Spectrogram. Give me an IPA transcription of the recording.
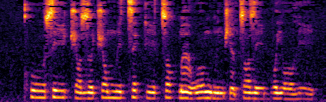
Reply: kʰ uː˨ s iː˨ t͡ʃ ɔ˨ z ʊ˨ t͡ʃ ɔ˦ m i˨ t͡s e˦ k i˨ t͡s ɔ˦ ɡ͡b ã˦˨ w oː˦ ŋ b ĩ˨ n ʃ ã˨ t͡s ɔ˦ z iː˨ b o˦ j oː˨ ɣ i˦˨

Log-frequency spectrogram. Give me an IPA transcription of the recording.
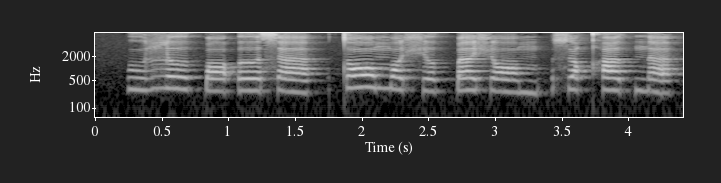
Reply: u ɮ ɤ k͡p ɔ ʔ ɤ s ɐ | t ɔ m ɔ ʃ ɤ k͡p ɐ ʃ ɔ m | s u qʰ ɤ t n ɐ

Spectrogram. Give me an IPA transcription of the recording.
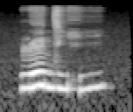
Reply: ɭ ɛ n z i h i

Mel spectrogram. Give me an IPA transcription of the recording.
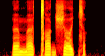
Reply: ɛ m æ ǀ a ɡ ʃ ɐ c

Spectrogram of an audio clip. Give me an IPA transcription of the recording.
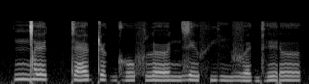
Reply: ŋ͡ǀ ɛ˦ tː æ˨˦ ʈ ə˨ ɡʱ o˨ f l œ˨ n z e˦ f j i˨ v ɛ˨ ɡʱ e˦ ɾ ə˦

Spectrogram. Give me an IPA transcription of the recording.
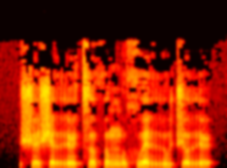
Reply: ʃ ø ʃ ə r ø t͡s o θ o ŋʷ əː xʷ ɛ r u t͡ʃ o r ø

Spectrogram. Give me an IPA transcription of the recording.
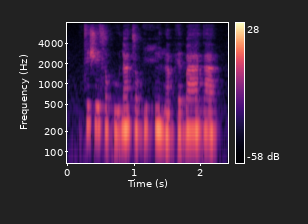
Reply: t͡s e˦ ʃ e˦ s ɔ˨ k uː˨ ɗ ã˦ t͡s ɔ˨ k i˦ h ĩ˦˨ n ã˨ pʰ ɛ˨ ɓ aː˦ ɡ a˦

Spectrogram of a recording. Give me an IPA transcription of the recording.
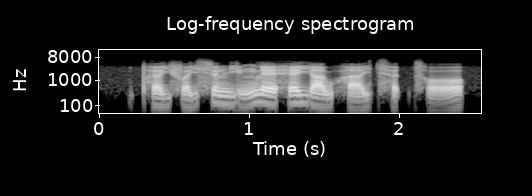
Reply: pʰ ɐ˧ j f ɐ˨˥ j s ɵ˧ n j ɪ˨˥ ŋ l ɛː˧ h ɛː˥ j aː˨˧ w h aː˨˥ j t͡sʰ ɐ˨˥ t̚ t͡sʰ ɔː˨˥

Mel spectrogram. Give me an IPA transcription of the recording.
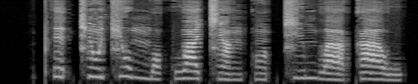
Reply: pʰ e˦ ʔ t͡ɕ ɔ̃˥˧ t͡ɕ o˥˧ m ɔ˨˩ k w a˧ t͡ɕ ã˨˩ ŋ k ɔ̃˨ t̚ t͡ɕ i˧ m w a˨˩ k a˨˩ w

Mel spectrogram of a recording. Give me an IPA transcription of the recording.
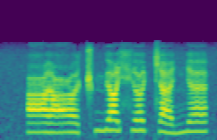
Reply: ʕ ɛ˨ ʕ œ˨ t͡ʃ mʲ ɑ˦ ç œ˦ c æ˦˨ ɲ ɛ˦

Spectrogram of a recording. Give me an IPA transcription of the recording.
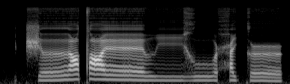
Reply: t͡ʃ əː tˤ ɛː β iː ɣ uː ħ i k ə˞

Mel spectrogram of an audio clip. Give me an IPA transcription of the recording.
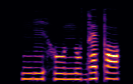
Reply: ŋ iː˨ h uː˨ n u˨ d ɛ˦ t ɔ˦

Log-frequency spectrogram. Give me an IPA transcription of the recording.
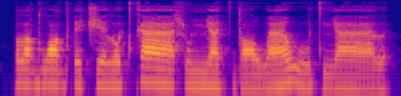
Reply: l ɒ d w ɒ d ʔ e t͡ʃ e l o tʲ k æː ɬ u ɲ æ tʲ d ɒː w æ w u tʲ ɲ æ l

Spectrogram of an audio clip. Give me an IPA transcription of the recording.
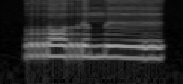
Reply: r ɔ r ə n̪ ɘː

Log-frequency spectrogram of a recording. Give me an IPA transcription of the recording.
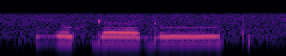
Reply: ʒ o xʷ ɖ əː ɖ uː tʲ

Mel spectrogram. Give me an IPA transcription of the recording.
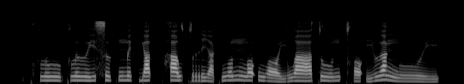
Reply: kʰ l uː˧ k l ɯː˦˥ j s ɯ˦˥ k̚ m e˥˩ k̚ j a˥˩ t̚ pʰ a˥˩ w t r i˨˩ a̯ k w o˥˩ n ŋ ɔ˥˩ ʔ w ɔː˩˦ j w aː˦˥ t uː˦˥ n tʰ ɔ˨˩ ʔ j ɯ˥˩ a̯ ŋ uː˨˩ j

